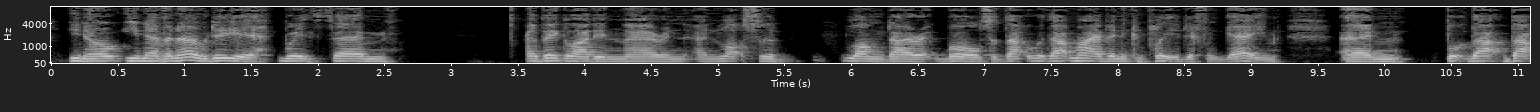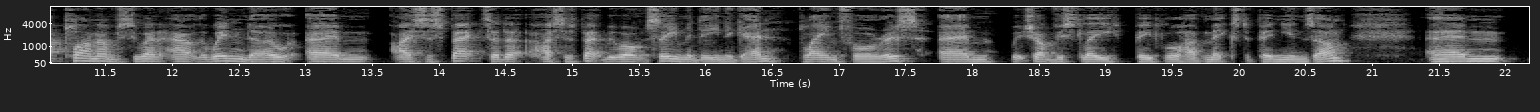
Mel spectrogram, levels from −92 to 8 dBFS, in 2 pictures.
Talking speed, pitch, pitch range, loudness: 170 wpm, 130 Hz, 120-140 Hz, -21 LUFS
